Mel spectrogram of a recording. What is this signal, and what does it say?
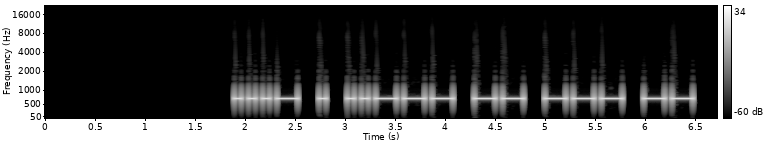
Morse code, heard as a keyed tone, about 17 wpm, 700 Hz. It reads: VE2MOM
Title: DXCC-100 Call Signs - 6 Characters - 17wpm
